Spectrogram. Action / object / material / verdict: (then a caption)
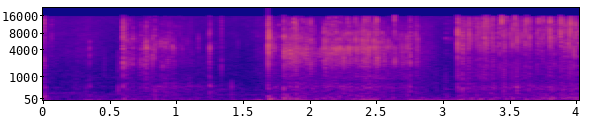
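scrape / faux leather clutch bag with metal studs / faux leather / none. Long nails scratch and tap the metal studs on a white studded faux leather clutch bag held at an angle. Bright, dry crackling scratches mix with quick sharp clicks, growing louder and denser partway through and flaring again near the end.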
